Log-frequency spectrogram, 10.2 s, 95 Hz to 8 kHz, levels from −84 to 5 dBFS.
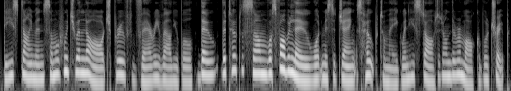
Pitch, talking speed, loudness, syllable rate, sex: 185 Hz, 175 wpm, -17 LUFS, 4.5 syllables/s, female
